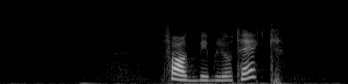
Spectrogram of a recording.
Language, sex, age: Norwegian, female, 26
